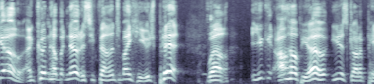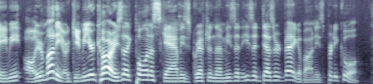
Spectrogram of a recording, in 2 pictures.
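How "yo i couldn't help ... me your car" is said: loud, pitched-up surfer dude holler. Retelling a movie scene where Yamcha offers help from the pit: Yamcha surfer dude voice. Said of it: "So he's like a surfer dude".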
